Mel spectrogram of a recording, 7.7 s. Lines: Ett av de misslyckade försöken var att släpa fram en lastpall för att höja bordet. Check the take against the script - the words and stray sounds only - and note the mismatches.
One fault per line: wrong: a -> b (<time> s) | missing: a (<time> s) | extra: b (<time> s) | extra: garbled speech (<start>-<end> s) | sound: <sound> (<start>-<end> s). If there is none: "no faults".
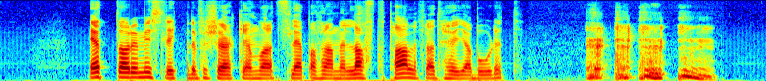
sound: dropout (1.8-1.9 s)
sound: throat clearing (5.8-7.2 s)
